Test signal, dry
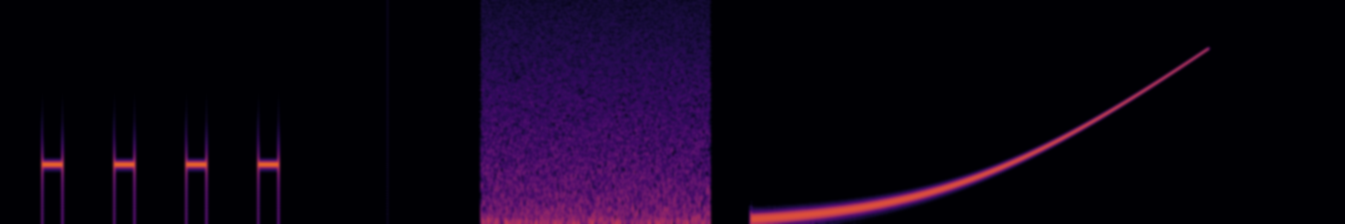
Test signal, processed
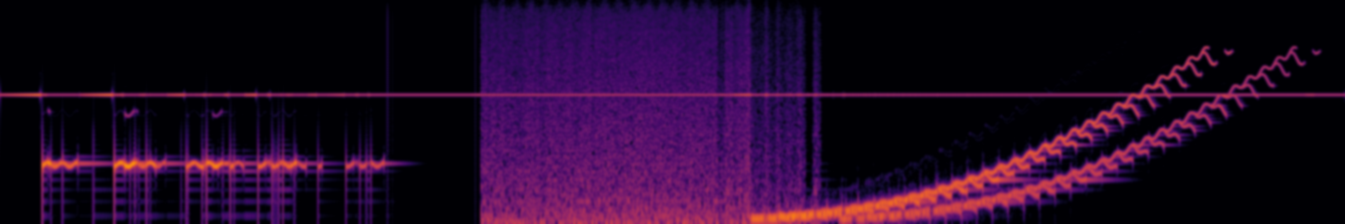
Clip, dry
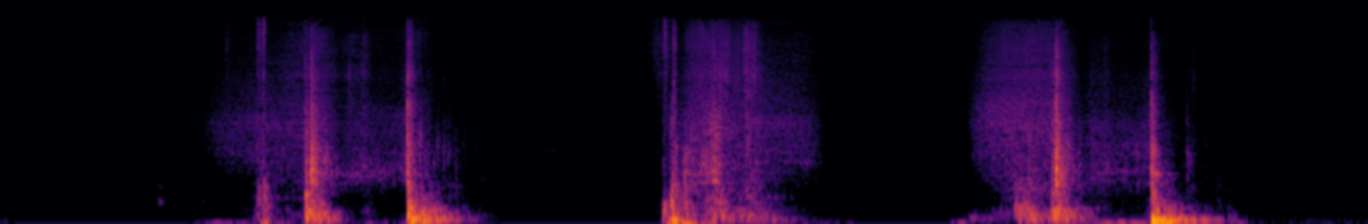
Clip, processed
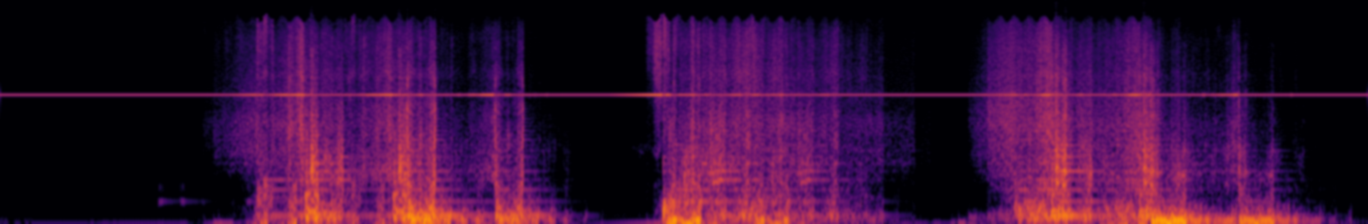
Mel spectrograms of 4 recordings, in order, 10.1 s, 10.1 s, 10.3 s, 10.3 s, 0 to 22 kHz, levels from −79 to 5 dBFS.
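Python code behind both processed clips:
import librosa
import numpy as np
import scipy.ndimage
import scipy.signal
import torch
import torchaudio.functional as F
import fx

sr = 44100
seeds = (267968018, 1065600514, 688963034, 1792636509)

p1 = fx.reverse_delay(x, sr, ms=117, wet_db=-1.0)
p2 = fx.level_steps(p1, sr, step_db=11)
p3 = fx.fold_sine(p2, sr, drive_db=7, ceiling_db=-8.0)
p4 = fx.vibrato(p3, sr, rate_hz=9.1, depth_cents=89.0)
p5 = fx.comb_fb(p4, sr, f0_hz=100.0, decay_s=0.74, harmonics='odd', damping=0.5, mix_pct=70)
p6 = p5 + fx.echo_single(p5, sr, ms=659, db=-6.5, dry=0)
p7 = p6 + 10.0 ** (-42.0 / 20.0) * np.sin(2.0 * np.pi * 4500.0 * np.arange(len(p6)) / sr)
p8 = fx.pre_swell(p7, sr, db_per_s=47.0)
y = p8 * 10.0 ** (5.5 / 20.0)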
